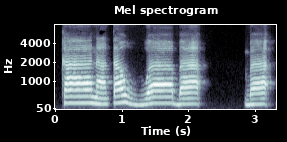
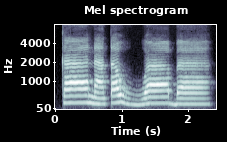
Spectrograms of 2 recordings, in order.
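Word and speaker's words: كان توابا: Ee sebagai contoh yang salah biasanya seperti ini. Kan tawa ba itu di akhir ayat ada akhiran hamzah. Padahal ee huruf mad di akhir ayat itu ee harus suaranya ee dibuka dan ee suara habis di udara. Seperti ini contoh yang benar.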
